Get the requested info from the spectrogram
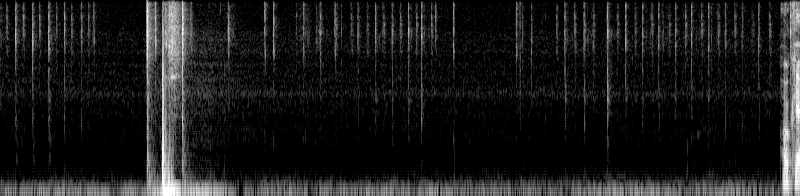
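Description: Light computer keyboard and mouse clicks while audio clips are being duplicated in a music program, with a single kick drum hit sounding once about one and a half seconds in; the kick is the loudest sound.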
